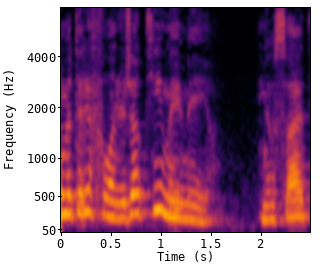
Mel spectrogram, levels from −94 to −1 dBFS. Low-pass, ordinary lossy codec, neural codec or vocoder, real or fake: none; none; codec, 16 kHz, 4 kbps, FunCodec, trained on Chinese and English, 50 frames a second; fake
